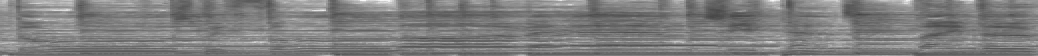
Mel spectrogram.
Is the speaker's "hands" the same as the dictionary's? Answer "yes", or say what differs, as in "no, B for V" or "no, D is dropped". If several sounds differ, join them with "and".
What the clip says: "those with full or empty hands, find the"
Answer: no, N is dropped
